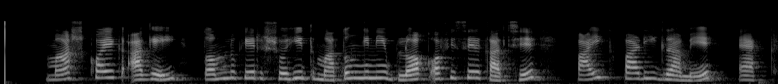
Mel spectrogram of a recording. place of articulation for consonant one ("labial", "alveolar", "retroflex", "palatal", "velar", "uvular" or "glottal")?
labial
